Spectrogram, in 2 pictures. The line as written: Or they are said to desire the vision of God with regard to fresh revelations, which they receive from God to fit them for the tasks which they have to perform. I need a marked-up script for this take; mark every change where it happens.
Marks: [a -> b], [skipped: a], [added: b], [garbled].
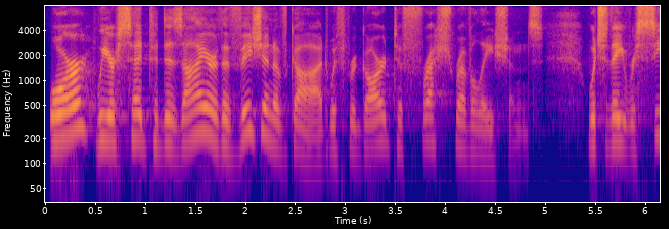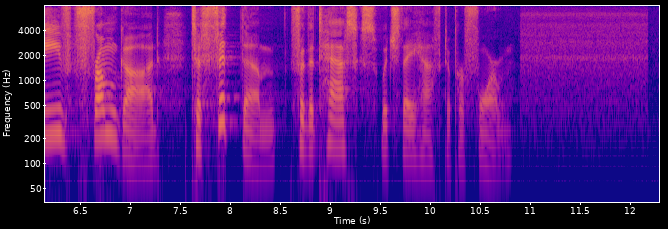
Or [they -> we] are said to desire the vision of God with regard to fresh revelations, which they receive from God to fit them for the tasks which they have to perform.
